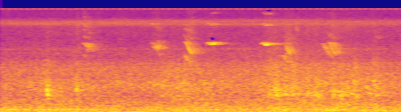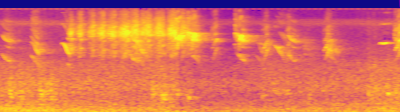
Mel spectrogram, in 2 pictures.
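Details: Barn swallow nestlings waiting to be fed: sparse thin chirps at first, building into a dense burst of shrill, hissing begging notes midway, then scattered chirps again, over a low background rumble.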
